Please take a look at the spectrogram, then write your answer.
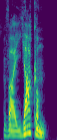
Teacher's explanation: the accent is going to show up on the first syllable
